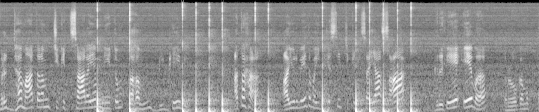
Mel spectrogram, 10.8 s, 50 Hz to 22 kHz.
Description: Tap code, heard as knocks on a wall, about 4 knocks a second, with room echo and speech in Sanskrit. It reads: ARE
